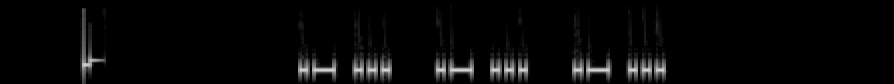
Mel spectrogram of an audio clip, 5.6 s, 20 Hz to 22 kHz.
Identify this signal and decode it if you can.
Morse code, heard as a keyed tone, about 28 wpm, 700 Hz. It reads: AS AS AS
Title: Top 100 Words Repeated 28wpm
